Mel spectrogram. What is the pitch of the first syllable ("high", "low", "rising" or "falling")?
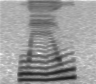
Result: rising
